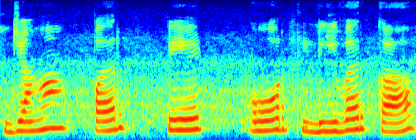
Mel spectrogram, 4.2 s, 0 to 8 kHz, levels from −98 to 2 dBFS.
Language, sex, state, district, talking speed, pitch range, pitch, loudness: Hindi, female, Haryana, Rohtak, 85 wpm, 200-235 Hz, 215 Hz, -15 LUFS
